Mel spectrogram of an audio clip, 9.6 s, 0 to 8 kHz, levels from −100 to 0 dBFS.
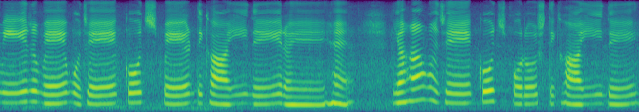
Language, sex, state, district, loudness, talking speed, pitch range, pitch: Hindi, female, Madhya Pradesh, Katni, -15 LUFS, 95 wpm, 225-260 Hz, 240 Hz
